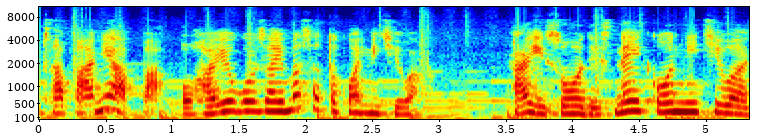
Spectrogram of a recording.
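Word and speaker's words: こんにちは: Ini hurufnya H, sama ya ini juga. Tapi dia dibacanya itu wa.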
